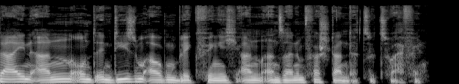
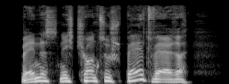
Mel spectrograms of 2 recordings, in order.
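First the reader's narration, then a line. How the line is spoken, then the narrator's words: Indignant cry. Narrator (German): rief ich in voller Entrüstung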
